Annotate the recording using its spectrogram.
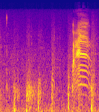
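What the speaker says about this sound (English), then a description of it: "Damn cats." Cats meowing in The Elder Scrolls Online, a soft meow followed by a louder drawn-out wavering meow near the end, over faint footsteps and game ambience.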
